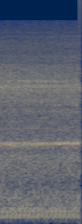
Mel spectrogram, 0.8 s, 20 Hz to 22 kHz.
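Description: A Royal Enfield Classic 650 motorcycle engine running in 4th gear at about 40 km/h gives a steady low, throbbing drone with a faint whine above it, close and continuous with no voices.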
